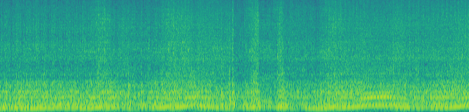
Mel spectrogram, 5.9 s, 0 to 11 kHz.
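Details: 1968 Camaro sitting since 1999, run on the last bit of lawnmower gas poured into the carb bowl with throttle worked by hand: the deep V8 burbles unevenly with rising and falling blips, then runs out of fuel.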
